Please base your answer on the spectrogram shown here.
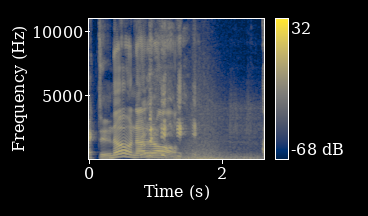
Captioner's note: laughter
